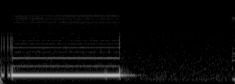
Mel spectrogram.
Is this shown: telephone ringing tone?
yes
